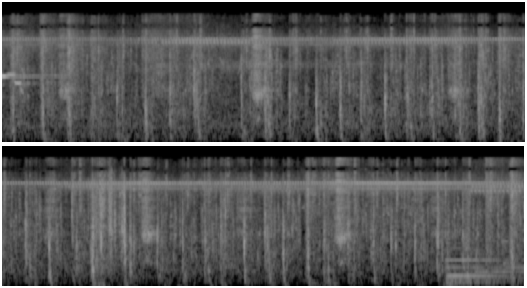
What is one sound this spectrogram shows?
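Footsteps crunch on dry grass and stony ground.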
